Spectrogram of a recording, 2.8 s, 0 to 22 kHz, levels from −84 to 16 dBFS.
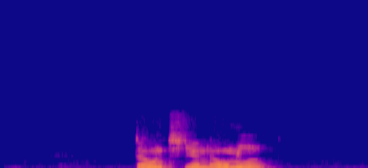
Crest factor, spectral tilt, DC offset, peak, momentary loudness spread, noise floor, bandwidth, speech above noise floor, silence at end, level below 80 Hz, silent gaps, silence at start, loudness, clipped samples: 18 dB; -6 dB/octave; under 0.1%; -6 dBFS; 7 LU; -72 dBFS; 7 kHz; 54 dB; 0.8 s; -60 dBFS; none; 1 s; -20 LUFS; under 0.1%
